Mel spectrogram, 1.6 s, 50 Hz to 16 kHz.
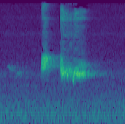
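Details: Short morning call of a red-vented bulbul at Mount Lavinia, Sri Lanka, around 5:30 a.m.: a quick sharp chirp followed by a slightly longer warbled note, heard over a soft steady hum.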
